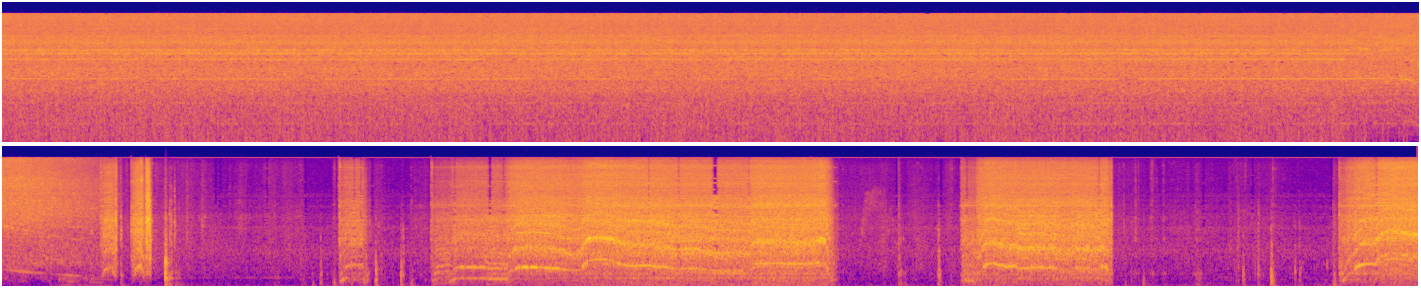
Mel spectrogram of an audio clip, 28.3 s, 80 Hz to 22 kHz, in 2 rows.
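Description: A grinding disc spins with a steady whine against rusty steel, then winds down with a falling pitch about 14 s in. After that a DeWalt cordless drill bores into the rusty blade in several runs of a few seconds each, its motor pitch rising and falling with the trigger.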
